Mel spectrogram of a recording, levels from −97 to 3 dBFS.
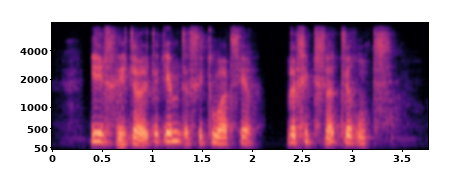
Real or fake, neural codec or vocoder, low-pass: fake; autoencoder, 22.05 kHz, a latent of 192 numbers a frame, VITS, trained on one speaker; 7.2 kHz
